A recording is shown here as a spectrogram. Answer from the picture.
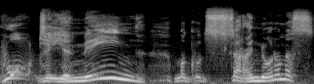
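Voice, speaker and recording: A man in a put-on character voice, high-pitched and fairly slow, with light background noise. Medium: solo performance.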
